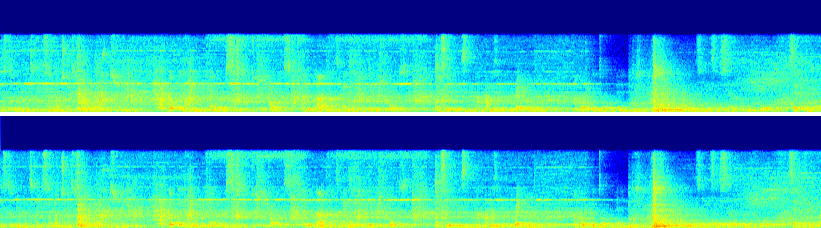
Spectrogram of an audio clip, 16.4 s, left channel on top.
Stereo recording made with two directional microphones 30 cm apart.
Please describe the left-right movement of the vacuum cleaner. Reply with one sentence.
You can hear the vacuum cleaner move to the right.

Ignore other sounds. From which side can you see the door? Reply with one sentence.
You can hear the door on the right.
